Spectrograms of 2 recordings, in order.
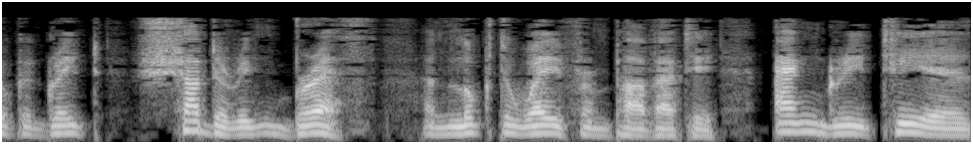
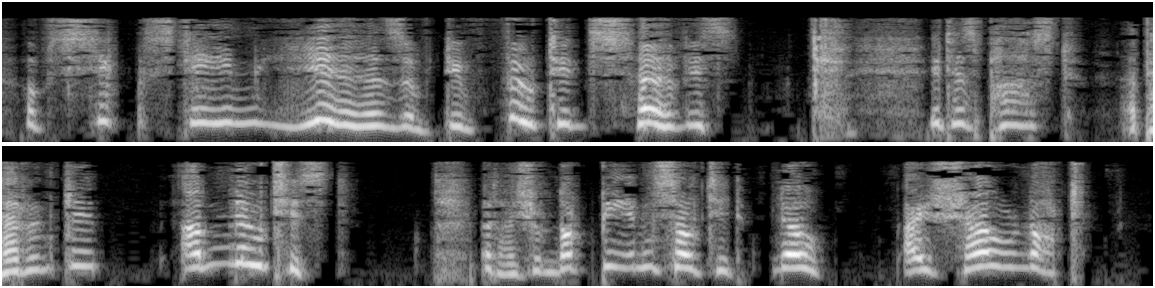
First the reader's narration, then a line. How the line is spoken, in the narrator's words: she choked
